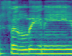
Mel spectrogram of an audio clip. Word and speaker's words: Figline: is it in and that's in felini v but it's spelled like figline f i g l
